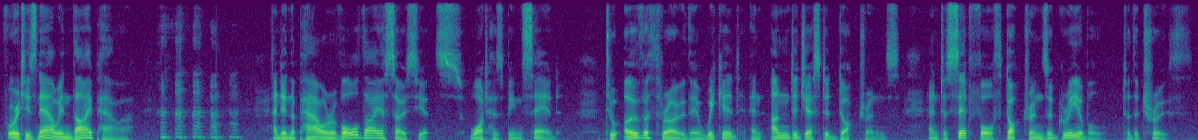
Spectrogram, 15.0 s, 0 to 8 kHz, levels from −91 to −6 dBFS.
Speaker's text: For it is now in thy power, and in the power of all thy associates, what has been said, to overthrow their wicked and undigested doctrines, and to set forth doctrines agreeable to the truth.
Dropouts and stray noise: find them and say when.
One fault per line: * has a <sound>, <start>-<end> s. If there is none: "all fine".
* has a laugh, 1.9-3.1 s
